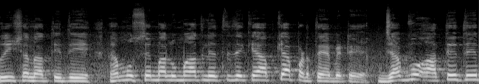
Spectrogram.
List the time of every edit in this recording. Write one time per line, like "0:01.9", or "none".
0:01.0
0:03.7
